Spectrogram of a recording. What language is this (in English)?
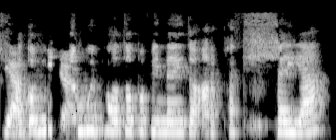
Welsh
